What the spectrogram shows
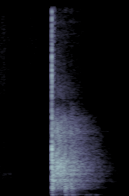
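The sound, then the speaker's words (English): Dice hit a hard surface with a sudden, loud clatter after a moment of silence, rattling for about half a second before quickly dying away. “you've got the dice. You want to roll first?”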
